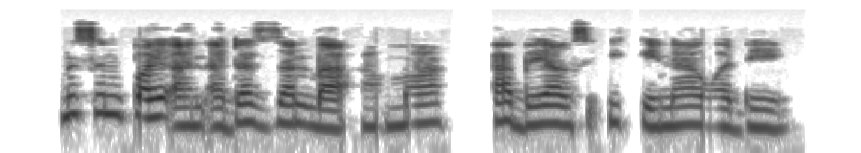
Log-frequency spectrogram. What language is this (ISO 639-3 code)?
gid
